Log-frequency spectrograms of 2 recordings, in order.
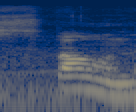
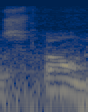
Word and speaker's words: Spon: So, for me, this is how this is actually pronounced is Spon. This line means that's a long O, Spon, or rhymes with bone.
